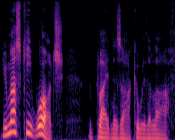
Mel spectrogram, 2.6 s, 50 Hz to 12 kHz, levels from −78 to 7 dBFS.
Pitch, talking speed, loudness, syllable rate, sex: 130 Hz, 205 wpm, -21 LUFS, 5.6 syllables/s, male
